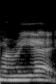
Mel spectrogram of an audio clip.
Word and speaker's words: Mariya: Just a small thing, I pronounce my name Mariya.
